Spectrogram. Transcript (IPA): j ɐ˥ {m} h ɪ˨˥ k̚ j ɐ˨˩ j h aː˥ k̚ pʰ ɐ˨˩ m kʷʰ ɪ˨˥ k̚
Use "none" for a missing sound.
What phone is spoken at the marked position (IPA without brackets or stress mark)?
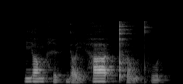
m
